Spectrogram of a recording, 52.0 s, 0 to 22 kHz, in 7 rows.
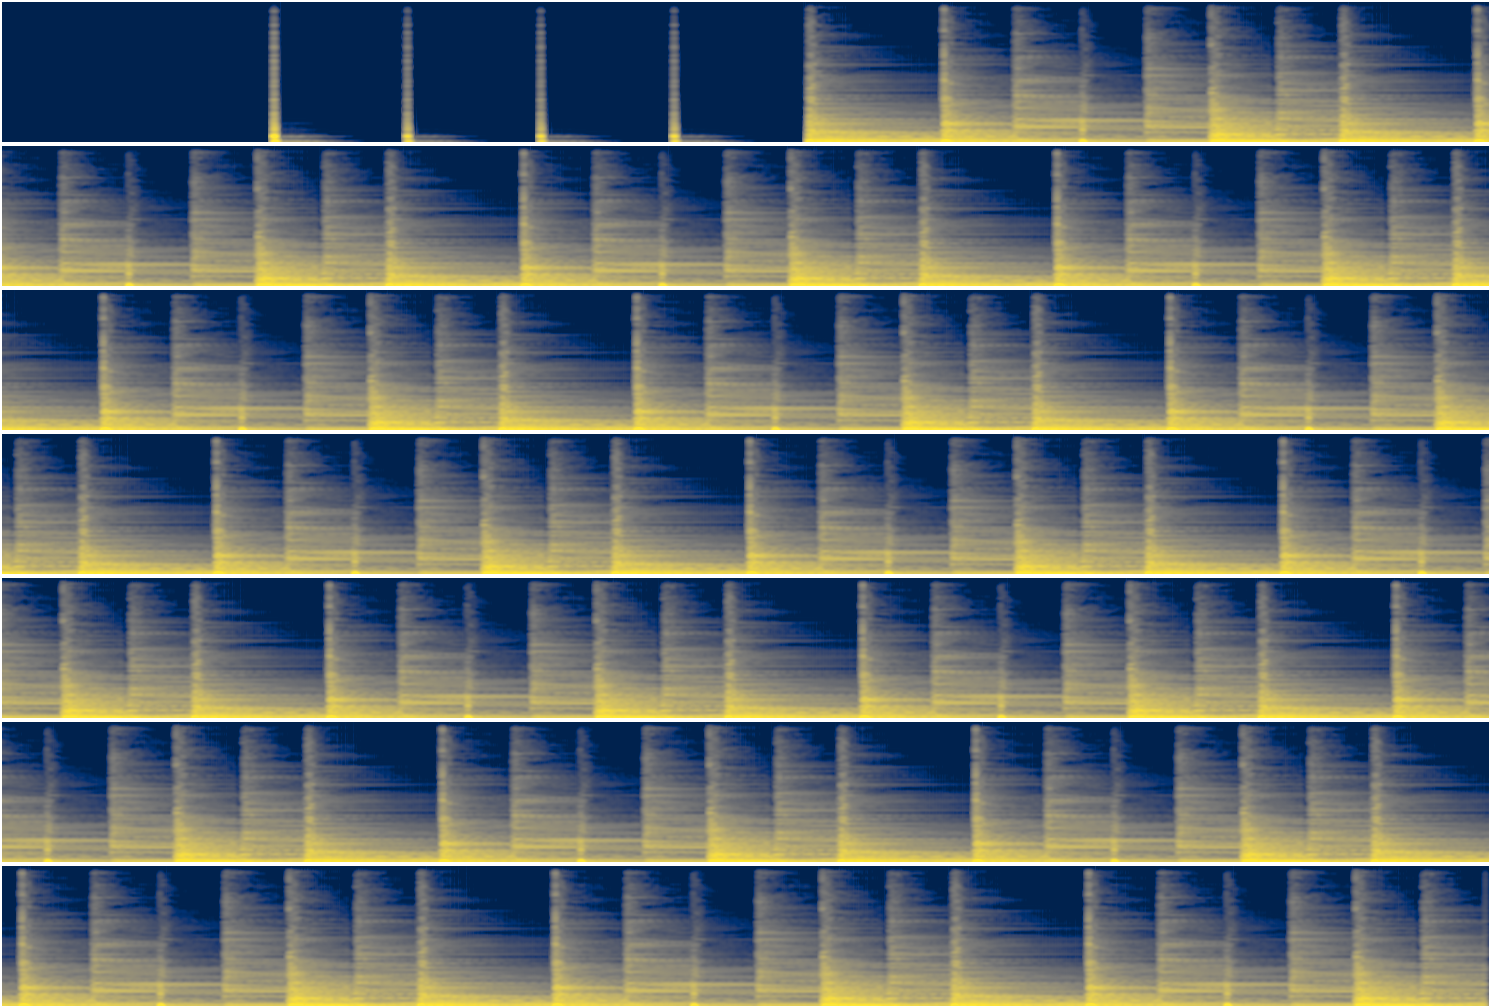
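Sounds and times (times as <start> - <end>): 
thumb percussion: 1.4 - 52.0.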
